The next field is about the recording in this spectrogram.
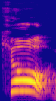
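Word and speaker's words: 今日: 먼저 시우가 쿄 나니오 시마시다까 라고 이야기를 시작을 했는데요. 일단 이 오늘이라고 하는 단어요. 일단 이 요가 요음이기 때문에 기요라고 읽지 말고 쿄라고 한 번에 쿄가 나와야 됩니다.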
